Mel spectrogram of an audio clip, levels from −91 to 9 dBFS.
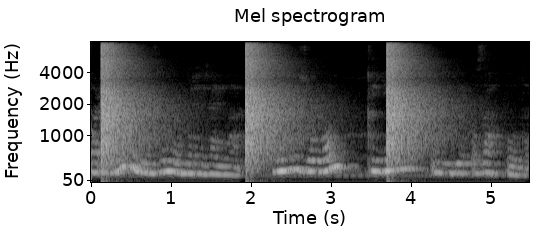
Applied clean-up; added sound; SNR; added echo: none; Clapping; -4 dB; reverberation time 0.6 s.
